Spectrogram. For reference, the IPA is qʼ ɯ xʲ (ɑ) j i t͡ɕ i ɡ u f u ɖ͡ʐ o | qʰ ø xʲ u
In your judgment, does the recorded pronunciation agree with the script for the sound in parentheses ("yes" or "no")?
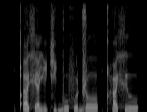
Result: yes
